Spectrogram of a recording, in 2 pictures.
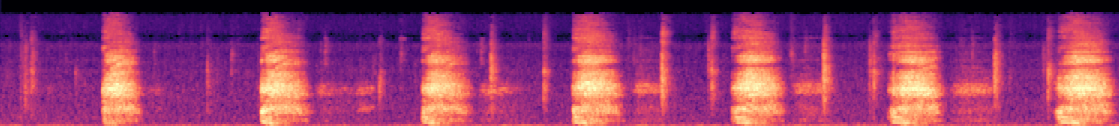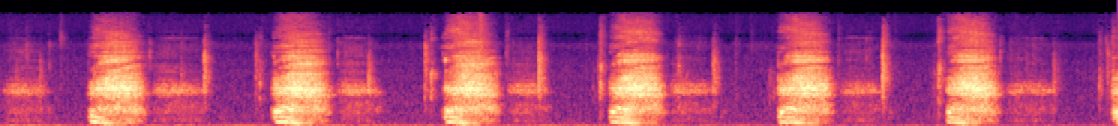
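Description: A man breathes out hard and rhythmically with each repetition.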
